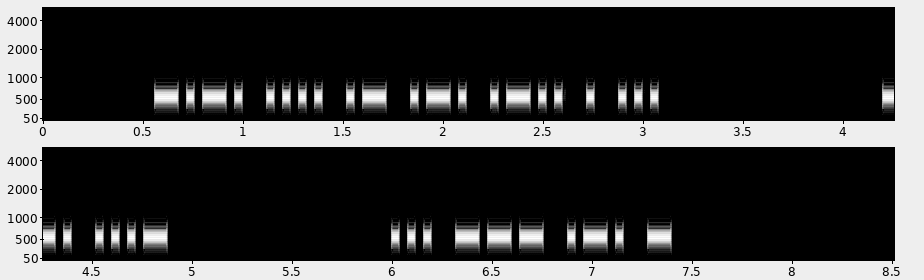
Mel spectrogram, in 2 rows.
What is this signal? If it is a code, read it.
Morse code, heard as a keyed tone, about 30 wpm, 550 Hz. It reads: CHARLES NV SORT
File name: Ultimate Word List / 30WPM Ultimate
